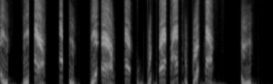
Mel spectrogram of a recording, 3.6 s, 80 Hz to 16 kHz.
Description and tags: Scratching a vocal phrase. Makes a rhythmic funky groove (loopable via looppoints). Technics SL1210 MkII. Recorded with M-Audio MicroTrack2496.
you can support me by sending me some money:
